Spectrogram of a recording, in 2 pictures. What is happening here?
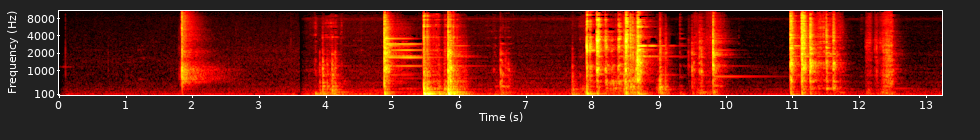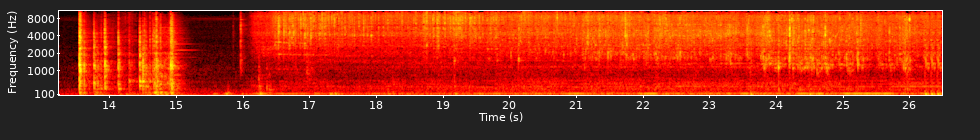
I turned on the switch and put some plates and cutlery in the kitchen sink under running water.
